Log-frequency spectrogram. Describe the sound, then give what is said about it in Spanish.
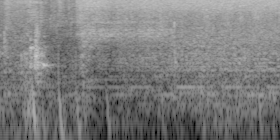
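Steady hiss of shower water pouring down continuously in a bathroom, fairly loud, with a few brief clunks and knocks near the start before the spray settles into an even rush. “Lo primero, la ducha, el cepillado de dientes, lavado de cara.”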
